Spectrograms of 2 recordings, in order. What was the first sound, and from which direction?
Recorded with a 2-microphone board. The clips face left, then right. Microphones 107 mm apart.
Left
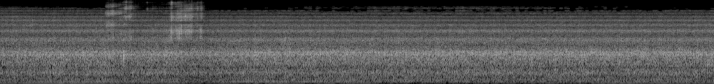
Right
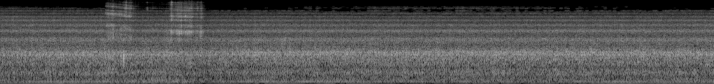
Footsteps, 15° right (ahead or behind).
